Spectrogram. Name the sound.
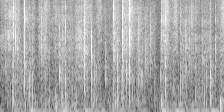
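opening a new packet of makeup wipes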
